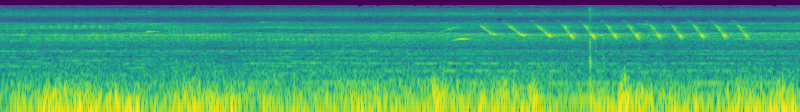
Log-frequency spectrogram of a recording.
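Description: A bird calls a fast trill of about a dozen short, downward-sliding notes in the second half, over a steady low rumble and a faint high hiss.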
